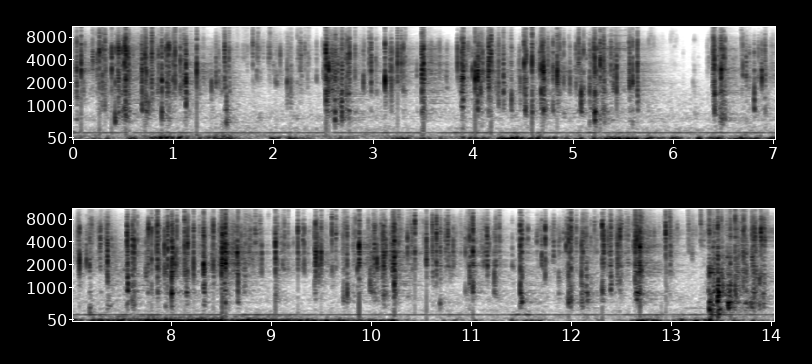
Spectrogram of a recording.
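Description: Plastic wrapper of an Apollo chocolate wafer crinkling and crackling as it is handled and torn open, with many sharp crackles and a couple of brief pauses.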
